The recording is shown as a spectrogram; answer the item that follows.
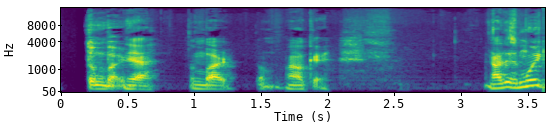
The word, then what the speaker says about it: Tumbbad: How's it pronounced? Tumbbad.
